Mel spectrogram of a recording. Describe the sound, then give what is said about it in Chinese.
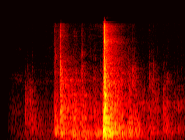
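A door swings and slams shut with one sharp, heavy bang, preceded by a brief rattle of the handle and followed by a short fading rumble. No voices. “沈西想问清楚，他就砰的一声把门关上了。”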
